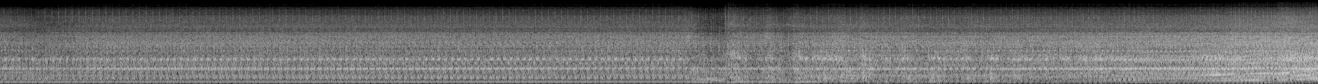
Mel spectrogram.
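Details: 1997 Land Rover Discovery 1 started on a temporary battery, with a leaking front oil seal and oil topped up: steady, even idle, then smooth rev climbs with no knocking or misfire. Normal idle and rev.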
